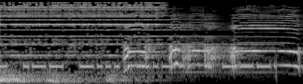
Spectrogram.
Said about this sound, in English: Good morning, early call time. Cock-a-doodle-doo.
